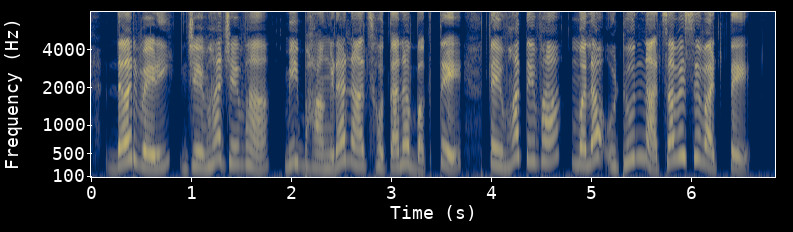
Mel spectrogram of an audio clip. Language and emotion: Marathi, happy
